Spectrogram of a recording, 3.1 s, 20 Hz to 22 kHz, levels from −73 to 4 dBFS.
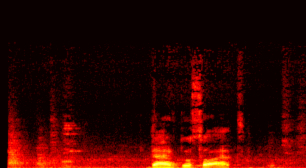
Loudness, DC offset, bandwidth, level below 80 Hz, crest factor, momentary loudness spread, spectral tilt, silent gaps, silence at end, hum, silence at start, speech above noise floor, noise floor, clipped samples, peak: -15 LUFS; under 0.1%; 15.5 kHz; -42 dBFS; 18 dB; 21 LU; -6.5 dB/octave; none; 0.3 s; none; 0.1 s; 26 dB; -41 dBFS; under 0.1%; -2 dBFS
